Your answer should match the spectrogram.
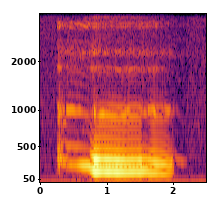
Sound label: zo idle; rezombie; svencoop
